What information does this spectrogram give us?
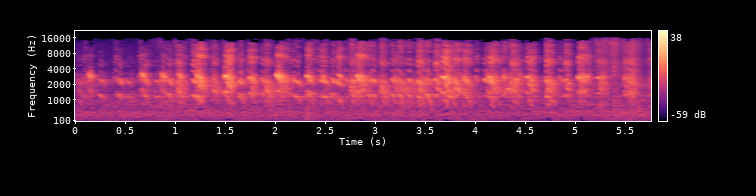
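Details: Jackdaws quarrelling at a chimney where a breeding pair has chicks; a dense, continuous jumble of harsh, overlapping squawks from several birds, loud throughout with little pause.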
